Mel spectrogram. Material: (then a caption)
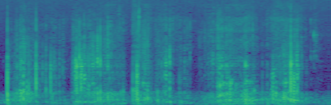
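Cork. A small dark hard tool scratches a large, solid, irregular piece of granulated cork board held in the hand. It makes quiet, dry, crackly scraping bursts that come in uneven strokes, mostly low and mid in tone with little brightness, and each stroke stops short with no ring.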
